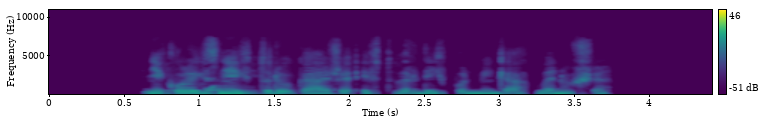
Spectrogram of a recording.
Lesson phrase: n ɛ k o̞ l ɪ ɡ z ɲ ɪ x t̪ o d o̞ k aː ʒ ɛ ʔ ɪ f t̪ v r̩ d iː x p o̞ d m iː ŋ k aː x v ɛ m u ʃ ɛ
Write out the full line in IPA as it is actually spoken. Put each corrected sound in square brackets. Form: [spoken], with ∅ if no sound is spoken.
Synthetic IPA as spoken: [ɲ] ɛ k o̞ l ɪ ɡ z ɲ ɪ x t̪ o d o̞ k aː ʒ ɛ ʔ ɪ f t̪ v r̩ d iː x p o̞ d m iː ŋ k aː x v ɛ [n] u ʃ ɛ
